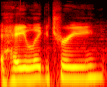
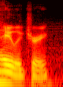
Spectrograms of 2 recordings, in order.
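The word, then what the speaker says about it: Haligtree: nobody says yeah yeah the g is silent the g is silent can't believe it um but uh again everyone's just like oh it's just a haly tree yeah that's silly that's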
